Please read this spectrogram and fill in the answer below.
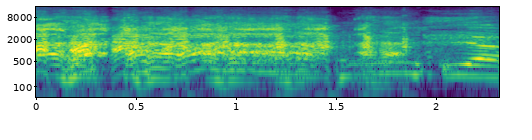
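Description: Several men laughing together, their chuckles overlapping.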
